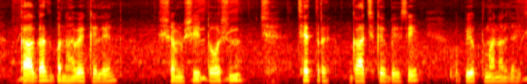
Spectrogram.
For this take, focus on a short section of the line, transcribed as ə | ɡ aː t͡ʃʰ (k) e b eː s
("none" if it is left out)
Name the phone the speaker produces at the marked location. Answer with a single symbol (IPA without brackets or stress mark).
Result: k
